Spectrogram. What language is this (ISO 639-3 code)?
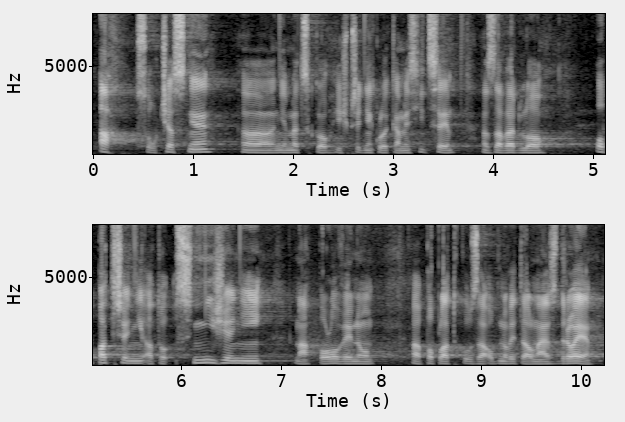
ces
